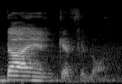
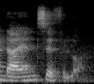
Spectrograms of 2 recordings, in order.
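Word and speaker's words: diencephalon: दूसरा वाला होता है डायनकेफेलॉन या डायनसेफेलॉन, जो भी प्रोनाउंस करें उसको.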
